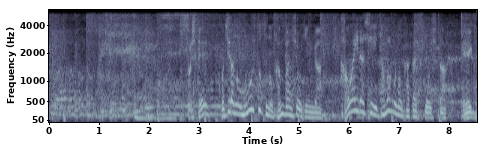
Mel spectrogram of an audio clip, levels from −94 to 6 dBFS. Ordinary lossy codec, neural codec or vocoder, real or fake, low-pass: none; codec, 24 kHz, 6 kbps, HILCodec; fake; 5.4 kHz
